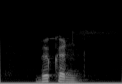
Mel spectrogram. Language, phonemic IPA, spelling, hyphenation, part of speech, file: Dutch, /ˈbʏkə(n)/, bukken, buk‧ken, verb, Nl-bukken.ogg
- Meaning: to duck, to bend down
